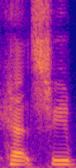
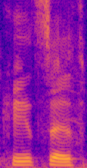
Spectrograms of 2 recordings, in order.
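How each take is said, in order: First: The name is said as 'Cat Sheep'. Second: The name is said as 'Kate Sith'. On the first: This is the pronunciation the speaker personally prefers. "I will always prefer Cat Sheep" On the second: This is the official pronunciation. "it does pain me to say Kate Sith"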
